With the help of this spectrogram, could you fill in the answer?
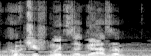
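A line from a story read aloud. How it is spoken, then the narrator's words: Laughing. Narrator (Russian): засмеялся майор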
